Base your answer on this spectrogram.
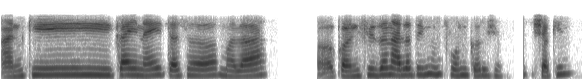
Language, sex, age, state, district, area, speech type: Marathi, male, 18-30, Maharashtra, Wardha, rural, conversation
